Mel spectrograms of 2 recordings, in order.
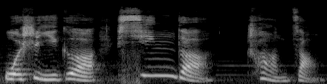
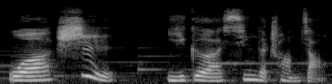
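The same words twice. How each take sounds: First: The stress is on the word 新的. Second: The stress is on the word 是.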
